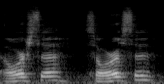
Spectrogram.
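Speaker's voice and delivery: Orsa then Saorsa, sounded out syllable by syllable; spelling-out pronunciation. Shown as a demonstration. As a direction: sound out Saorsa slowly, one piece at a time. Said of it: "That's how I would say it".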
